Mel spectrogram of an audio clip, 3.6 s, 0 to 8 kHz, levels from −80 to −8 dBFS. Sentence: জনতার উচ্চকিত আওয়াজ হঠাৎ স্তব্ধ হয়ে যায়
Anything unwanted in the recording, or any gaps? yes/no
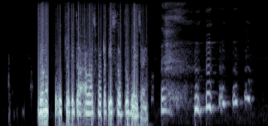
yes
